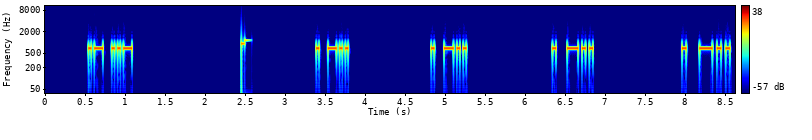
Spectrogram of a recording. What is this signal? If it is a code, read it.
Morse code, heard as a keyed tone, about 29 wpm, 700 Hz. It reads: AU ED ED ED ED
